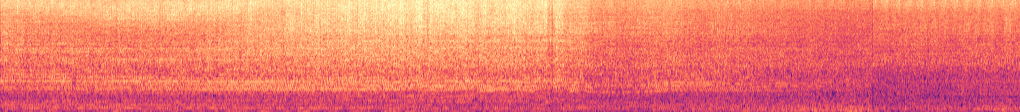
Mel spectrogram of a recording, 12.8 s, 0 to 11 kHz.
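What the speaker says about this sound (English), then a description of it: "Mercruiser powered, 2 500 horsepower Mercruiser engines." A racing powerboat driven by twin 500-horsepower Mercruiser engines roars past with a dense, continuous engine drone and rushing noise, steady and loud for most of the stretch before easing slightly.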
